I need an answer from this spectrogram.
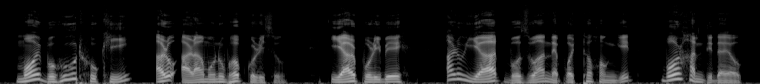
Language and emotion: Assamese, happy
